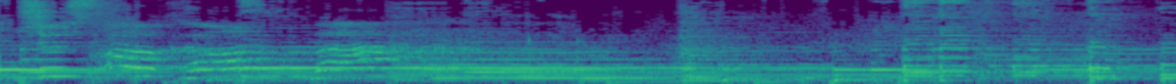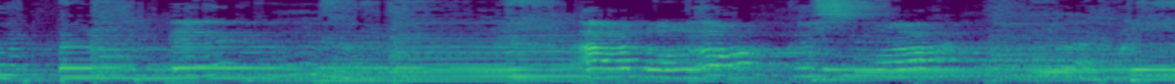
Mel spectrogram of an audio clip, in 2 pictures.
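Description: A woman singing live over strummed acoustic guitar accompaniment.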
